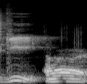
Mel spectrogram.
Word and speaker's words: gi: even saying it right is it ghee no it's ghee G or no ghee there you go okay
